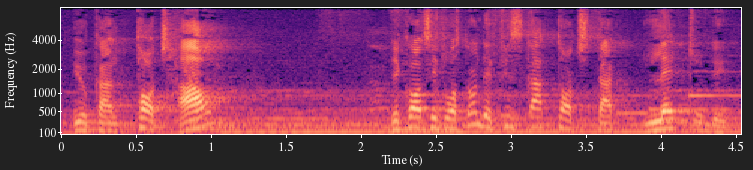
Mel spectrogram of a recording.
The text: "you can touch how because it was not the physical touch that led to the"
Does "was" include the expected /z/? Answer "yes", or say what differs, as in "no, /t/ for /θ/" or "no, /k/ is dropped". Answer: no, /s/ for /z/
